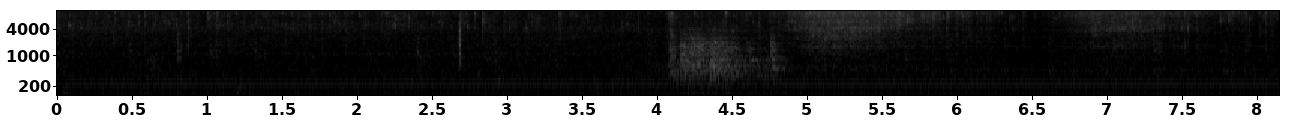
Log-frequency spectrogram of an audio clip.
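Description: Butter sizzling and bubbling as it melts in a small nonstick frying pan over high heat, overheating on its way to burning. The sizzle swells louder about four to five seconds in and again near seven seconds.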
